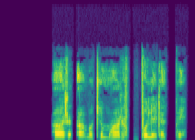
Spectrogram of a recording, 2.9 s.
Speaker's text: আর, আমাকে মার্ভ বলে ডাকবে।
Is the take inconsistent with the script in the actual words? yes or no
no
